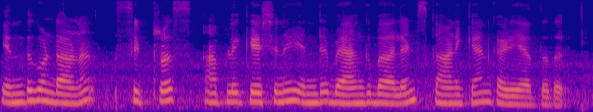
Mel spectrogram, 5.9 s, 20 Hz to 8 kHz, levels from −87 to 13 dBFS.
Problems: constant background noise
